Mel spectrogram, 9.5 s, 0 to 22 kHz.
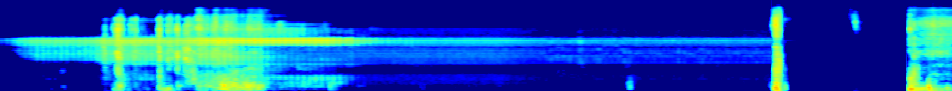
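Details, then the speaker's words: Radio Shack 200-in-One project lab crystal set radio: loud high rasping buzz instead of any station, then fading into clicks; the aerial runs to an amplifier in the loft, so mains hum is suspected. "I'm actually getting a loud hum on it, but I've just remembered, although I said that aerial goes up into the loft, it goes up to amplifier in the loft. So that's probably even worse because we're picking up mains hum."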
